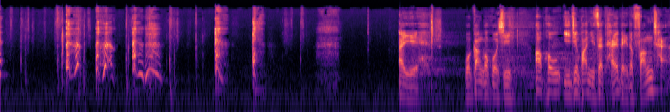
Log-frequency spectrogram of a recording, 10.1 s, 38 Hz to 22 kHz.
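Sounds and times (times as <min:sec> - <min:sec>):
woman sobbing: 0:01.0 - 0:02.5, 0:03.2 - 0:03.5.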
